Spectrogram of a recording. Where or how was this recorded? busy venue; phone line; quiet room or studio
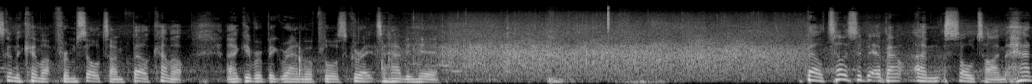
busy venue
